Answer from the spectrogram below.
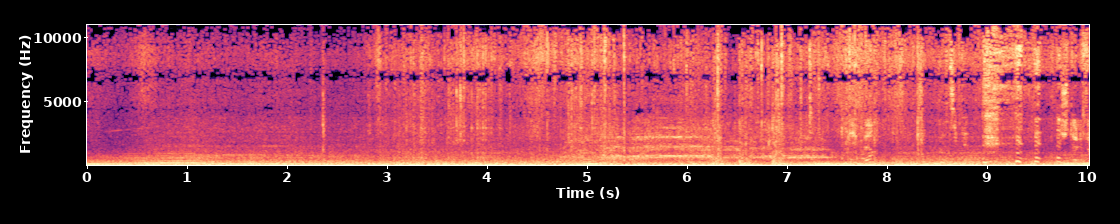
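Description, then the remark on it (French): A police car driving on a training track drones steadily throughout at a loud, even level, its low engine rumble occasionally rising as it revs, with indistinct voices mixed into the noise. “venez, c'est sur la piste, sur le terrain qu'il faut le suivre, et bien sûr à bord d'un véhicule.”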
